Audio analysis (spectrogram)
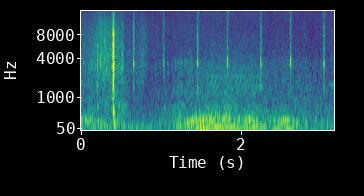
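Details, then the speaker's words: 1992 Saturn SL2 twin-cam bought as a $300 beater, starting a 10-mile drive: revs surge and sag with a ragged, faltering note, engine stumbling and nearly stalling after already dying once; "she sounds a little rough", owner suspects old gas. "oh she's trying to die come on don't be like that don't be like that"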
